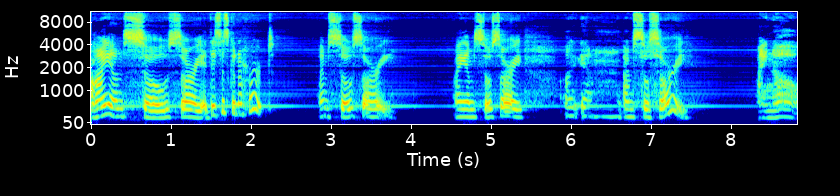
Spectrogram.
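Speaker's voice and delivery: sympathetic, genuinely sorry, unsarcastic tone. Demonstrating how to answer someone protesting a consequence: empathetic. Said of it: "endure with empathy all the way through".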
